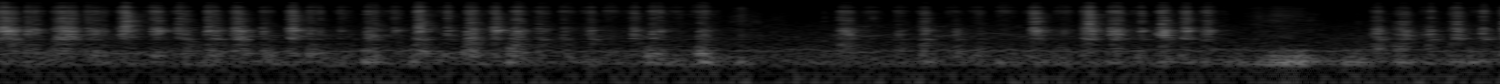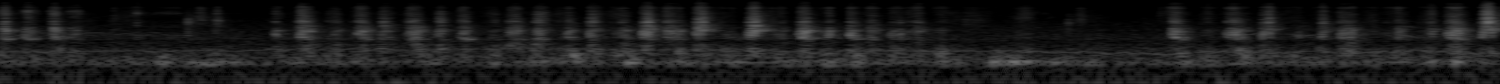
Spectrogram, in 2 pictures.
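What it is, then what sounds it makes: Scratch-art board being scratched. A wooden stylus scratches foliage lines into a flat black-coated scratch-art card in continuous scratching strokes. Quick runs of bright, dry, rasping scrapes come in bursts, separated by a few brief pauses.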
